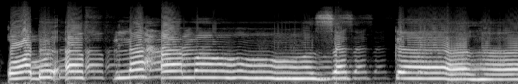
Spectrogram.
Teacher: نون ساکن کے بعد حروف اخفاء میں سے زا ہے، تو یہاں پر اخفاء کا غنہ کریں گے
